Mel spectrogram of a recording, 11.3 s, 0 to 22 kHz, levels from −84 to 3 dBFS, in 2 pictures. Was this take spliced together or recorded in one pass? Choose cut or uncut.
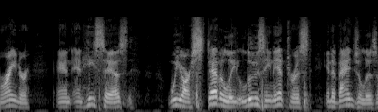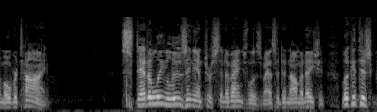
uncut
